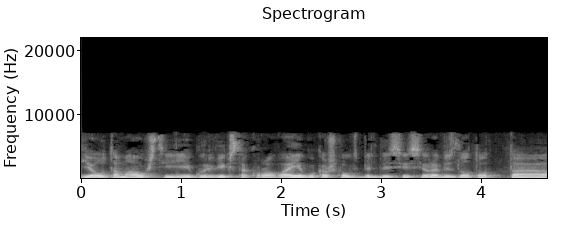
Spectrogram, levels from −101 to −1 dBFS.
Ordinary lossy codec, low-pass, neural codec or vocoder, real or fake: MP3, 32 kbps; 7.2 kHz; none; real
